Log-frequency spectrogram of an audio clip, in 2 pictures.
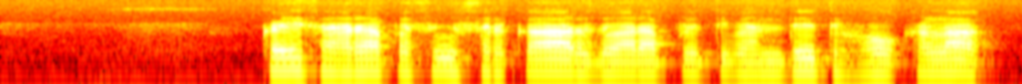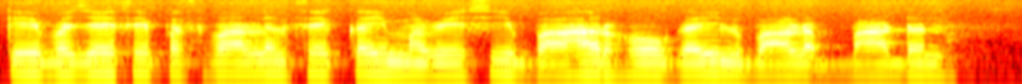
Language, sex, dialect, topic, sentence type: Bhojpuri, male, Northern, agriculture, statement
